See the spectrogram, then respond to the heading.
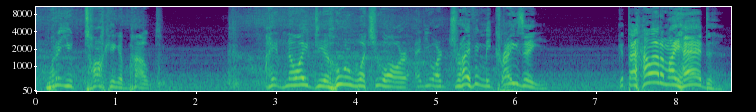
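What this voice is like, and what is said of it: Angry shouting. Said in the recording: “sorry for shouting ... your sudden outburst”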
